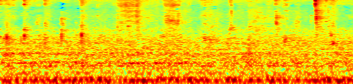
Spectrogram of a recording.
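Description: A person chewing food with many small wet mouth clicks, over a steady low hum.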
